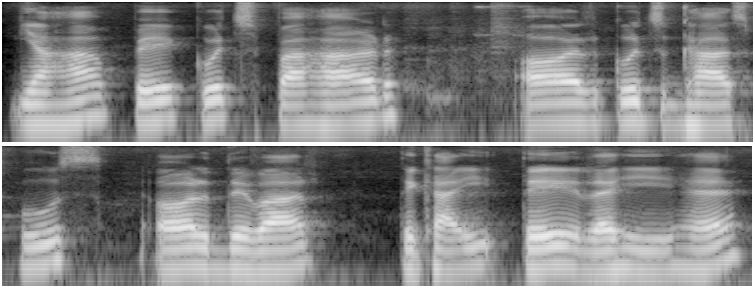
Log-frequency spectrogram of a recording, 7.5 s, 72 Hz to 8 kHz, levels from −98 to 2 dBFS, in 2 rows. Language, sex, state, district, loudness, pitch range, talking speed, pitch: Hindi, male, Rajasthan, Jaipur, -15 LUFS, 125-145 Hz, 110 wpm, 130 Hz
